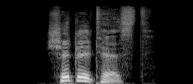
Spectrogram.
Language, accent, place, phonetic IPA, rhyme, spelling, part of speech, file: German, Germany, Berlin, [ˈʃʏtl̩təst], -ʏtl̩təst, schütteltest, verb, De-schütteltest.ogg
- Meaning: inflection of schütteln: 1. second-person singular preterite 2. second-person singular subjunctive II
